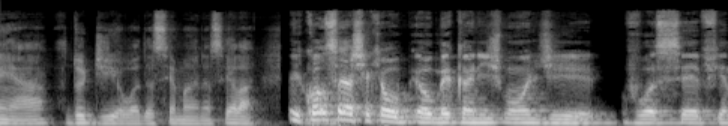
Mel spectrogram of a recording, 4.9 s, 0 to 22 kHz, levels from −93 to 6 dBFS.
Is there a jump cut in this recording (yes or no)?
yes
